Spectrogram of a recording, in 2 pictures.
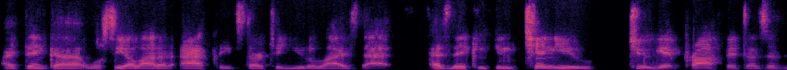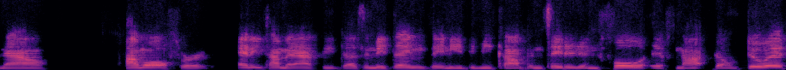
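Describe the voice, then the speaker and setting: In an American accent, a man speaks at a fairly quick pace with a plain, everyday voice. His pitch is medium, and his intonation is fairly even. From New Jersey. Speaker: tech executive and athlete advisor. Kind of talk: podcast interview.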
